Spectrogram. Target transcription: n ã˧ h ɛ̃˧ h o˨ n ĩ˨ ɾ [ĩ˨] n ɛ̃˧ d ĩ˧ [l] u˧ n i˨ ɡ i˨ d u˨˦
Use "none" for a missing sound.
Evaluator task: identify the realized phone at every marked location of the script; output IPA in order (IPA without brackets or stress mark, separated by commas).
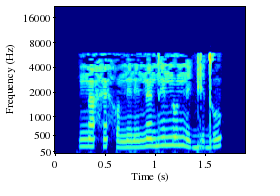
ĩ˨, n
